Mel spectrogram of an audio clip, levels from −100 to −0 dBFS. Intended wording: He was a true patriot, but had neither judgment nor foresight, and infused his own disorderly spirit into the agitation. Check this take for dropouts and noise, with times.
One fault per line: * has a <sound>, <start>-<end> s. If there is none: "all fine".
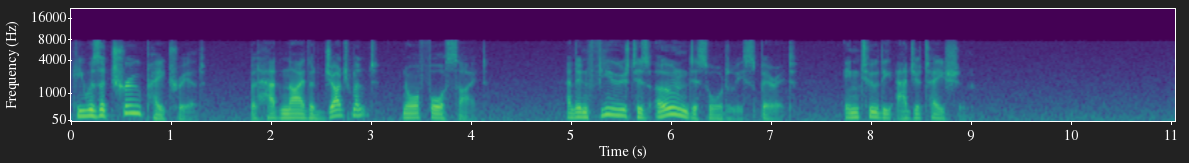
all fine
